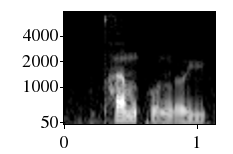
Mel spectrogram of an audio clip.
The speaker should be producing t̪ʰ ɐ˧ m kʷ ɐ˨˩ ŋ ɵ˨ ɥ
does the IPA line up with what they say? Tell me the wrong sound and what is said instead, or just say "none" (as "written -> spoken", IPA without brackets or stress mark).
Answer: none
